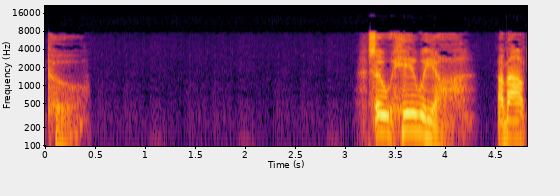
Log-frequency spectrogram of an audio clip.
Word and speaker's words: Pooh: to in various ways poo by the way is pronounced sort of like poo but without so much ooh like the sound you make when blowing a bug off your arm on a hot summer day before we bring our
